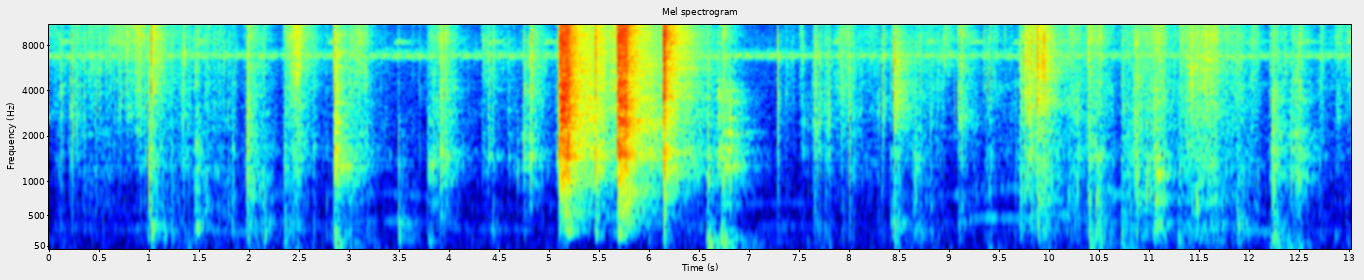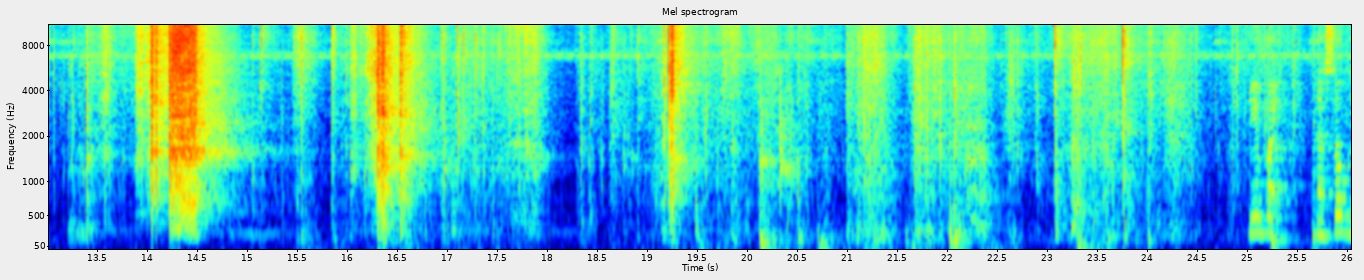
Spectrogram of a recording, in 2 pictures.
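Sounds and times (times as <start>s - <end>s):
plastic wrap crinkling: 0.0s - 2.7s, 7.2s - 26.0s
packing tape tearing: 3.9s - 6.6s, 7.5s - 11.7s, 13.2s - 25.0s.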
